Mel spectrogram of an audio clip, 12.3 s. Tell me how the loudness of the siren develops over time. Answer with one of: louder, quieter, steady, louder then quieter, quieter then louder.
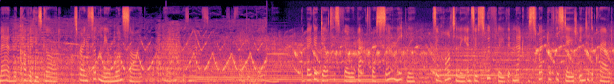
steady.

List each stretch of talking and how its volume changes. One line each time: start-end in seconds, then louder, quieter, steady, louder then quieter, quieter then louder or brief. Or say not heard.
0.0-12.2 quieter then louder.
